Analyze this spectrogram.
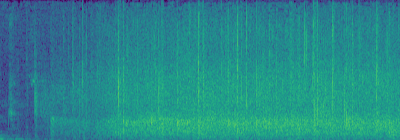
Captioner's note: applause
